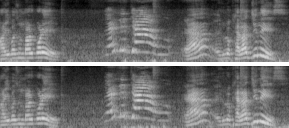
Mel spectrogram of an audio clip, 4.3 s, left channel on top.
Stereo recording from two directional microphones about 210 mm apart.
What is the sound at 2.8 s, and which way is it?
Speech, 20° right (ahead or behind).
